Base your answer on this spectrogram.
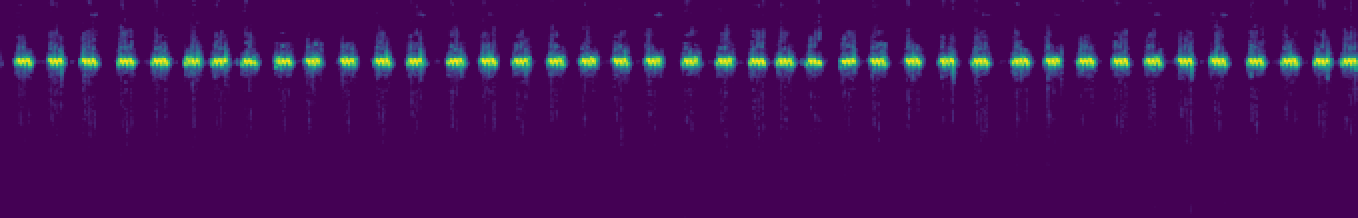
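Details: Shrill, rapid cricket chirping, intended to repel household rats, pulses evenly about four times a second across ten seconds with a steady intensity and no other noise.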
